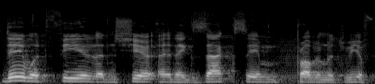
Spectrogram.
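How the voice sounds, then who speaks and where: A man's voice: medium pitch, normal speed, a little mellow, faint music behind. A man from Guyana, speaking firmly as a guest on a discussion panel.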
